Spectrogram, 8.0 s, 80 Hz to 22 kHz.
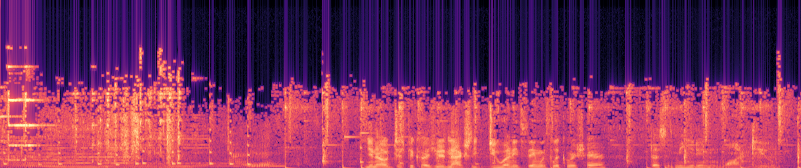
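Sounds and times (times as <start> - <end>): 
bright bell ringing rapidly: 0.0 - 2.1
speech: 3.6 - 7.9.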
